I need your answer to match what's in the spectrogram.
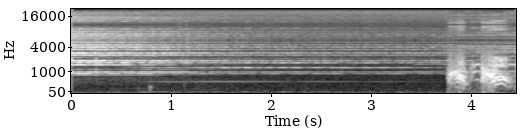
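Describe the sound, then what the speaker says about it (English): Dogs barking in the point-and-click adventure game Broken Sword: The Shadow of the Templars, two short bursts of barking near the end over a steady tonal game background hum. "Oh, dogs."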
